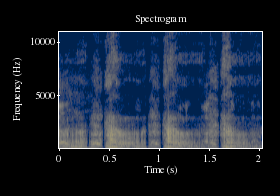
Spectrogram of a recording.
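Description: A dog barks repeatedly in quick succession, about four rough, throaty barks with a slight growling edge and no voices.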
